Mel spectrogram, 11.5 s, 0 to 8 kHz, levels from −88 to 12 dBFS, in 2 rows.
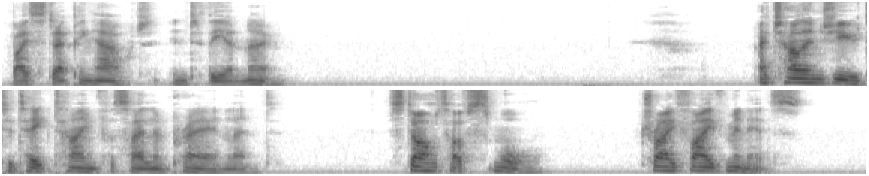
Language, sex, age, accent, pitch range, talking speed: English, male, 30-49, British, 100-120 Hz, 120 wpm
